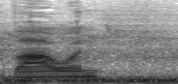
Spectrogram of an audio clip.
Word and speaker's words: Vaughan: I showed on the other video, the Zeppelin by Vaughan, or Vaughan, I believe that's the way Mark, the Bremen Pipers, says that's the way you're supposed to pronounce it.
